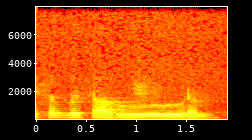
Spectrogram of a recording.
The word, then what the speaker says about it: सव्वसाहूणम: नमो लोए सव्वसाहूणम, हु दीर्घ होना चाहिए।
